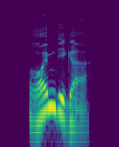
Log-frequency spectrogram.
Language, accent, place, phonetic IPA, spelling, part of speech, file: German, Germany, Berlin, [ˈʁɔɪ̯mdɪɡɐ], räumdiger, adjective, De-räumdiger.ogg
- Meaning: 1. comparative degree of räumdig 2. inflection of räumdig: strong/mixed nominative masculine singular 3. inflection of räumdig: strong genitive/dative feminine singular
